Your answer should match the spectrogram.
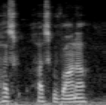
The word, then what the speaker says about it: Husqvarna: This one's what's called a Husqvarna. I think that's how you say it. I think the R is silent, but Husqvarna is a pretty decent brand.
